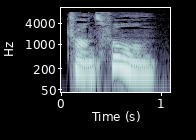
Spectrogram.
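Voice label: "transform", British English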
